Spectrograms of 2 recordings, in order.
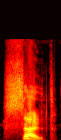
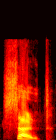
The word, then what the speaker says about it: سرد: سرد رے کے اوپر جزم کی علامت ہے, تو اس لیے رے کی آواز بہت ہلکی سی ہمیں سنائی دے گی, ہلکی سی آواز آئے گی. اور پھر اگلے حرف کی آواز ہے سرد.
